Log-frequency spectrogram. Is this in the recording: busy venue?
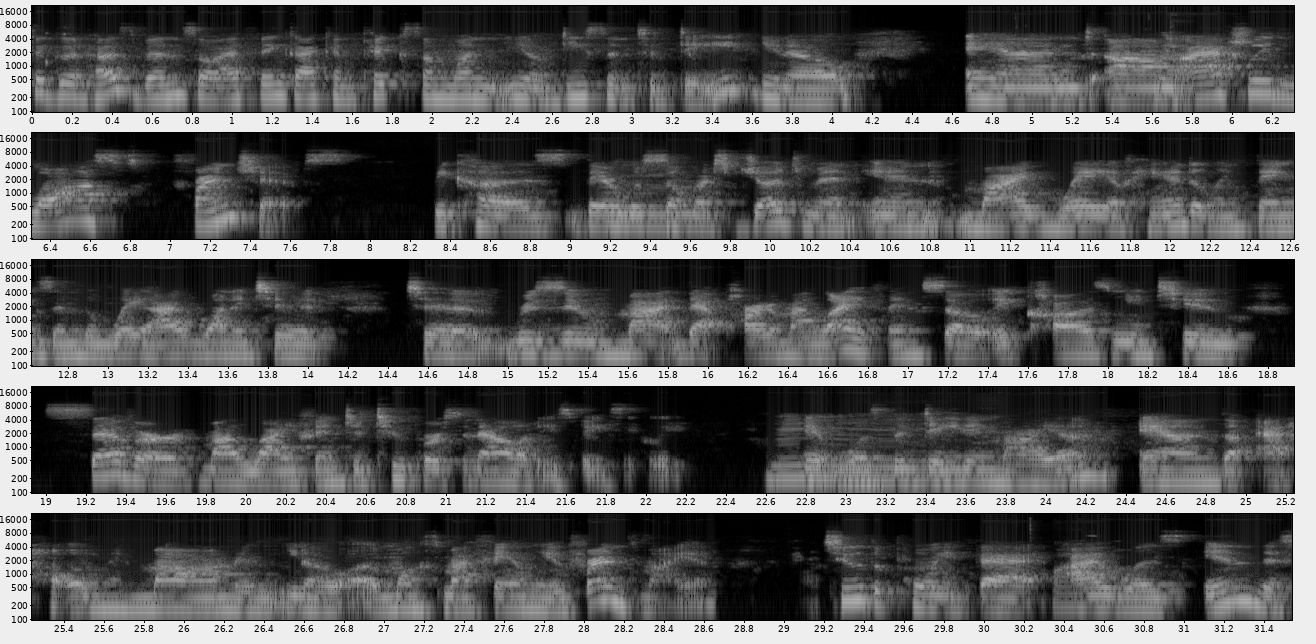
no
